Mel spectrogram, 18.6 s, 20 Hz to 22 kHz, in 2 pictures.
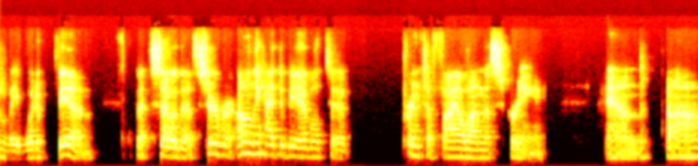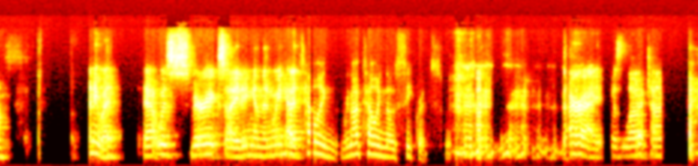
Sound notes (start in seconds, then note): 15.3 laughter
